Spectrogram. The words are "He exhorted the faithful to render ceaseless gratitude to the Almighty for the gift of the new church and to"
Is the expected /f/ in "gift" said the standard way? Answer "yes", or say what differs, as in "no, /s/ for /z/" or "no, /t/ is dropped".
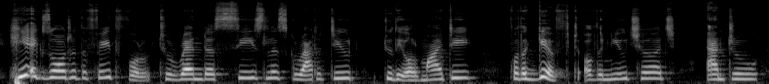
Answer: yes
